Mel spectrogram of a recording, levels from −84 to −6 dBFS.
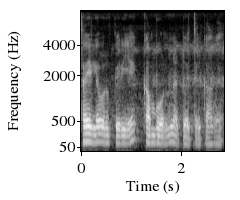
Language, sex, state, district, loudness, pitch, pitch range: Tamil, male, Tamil Nadu, Nilgiris, -20 LUFS, 115 Hz, 105-125 Hz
